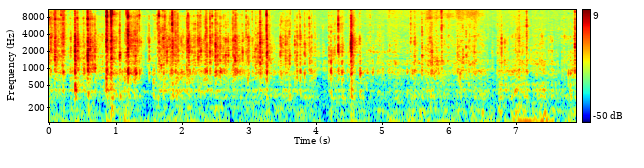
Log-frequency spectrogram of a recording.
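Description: Long red nails tap and type quickly across the keys of a black plastic computer keyboard. The result is a dense stream of short, bright plastic clicks, with the sharpest taps in the first seconds, over a faint steady low hum.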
